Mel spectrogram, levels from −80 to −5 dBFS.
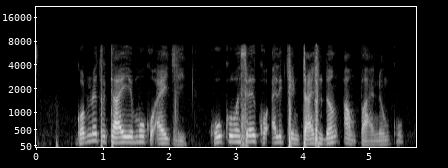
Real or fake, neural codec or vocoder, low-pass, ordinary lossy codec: fake; codec, 24 kHz, 0.9 kbps, WavTokenizer, medium speech release version 2; 7.2 kHz; none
